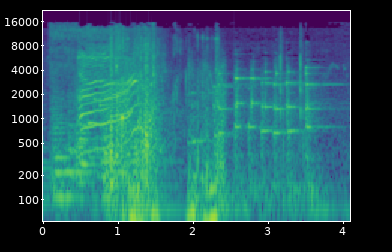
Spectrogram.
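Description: Cartoon sound effects and music: a rising squeal as a glue bottle is squeezed hard, a low splat of glue bursting out about two seconds in, then a short run of plinking musical notes.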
